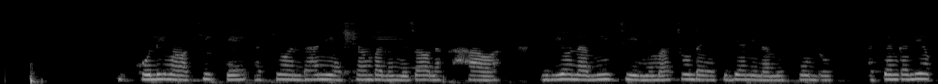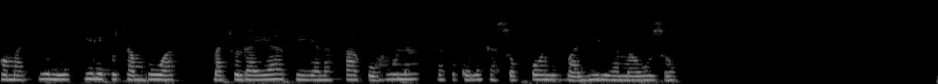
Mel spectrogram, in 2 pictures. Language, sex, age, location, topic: Swahili, female, 18-24, Dar es Salaam, agriculture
